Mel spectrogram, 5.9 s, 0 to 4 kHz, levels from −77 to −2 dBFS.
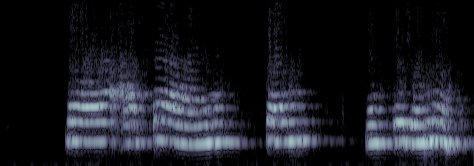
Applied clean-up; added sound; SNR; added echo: neural separator model SepFormer DNS4.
